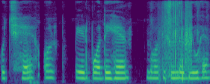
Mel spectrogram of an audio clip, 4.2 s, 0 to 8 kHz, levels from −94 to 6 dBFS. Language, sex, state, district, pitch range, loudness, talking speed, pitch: Hindi, male, Himachal Pradesh, Shimla, 210-225 Hz, -20 LUFS, 155 wpm, 215 Hz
